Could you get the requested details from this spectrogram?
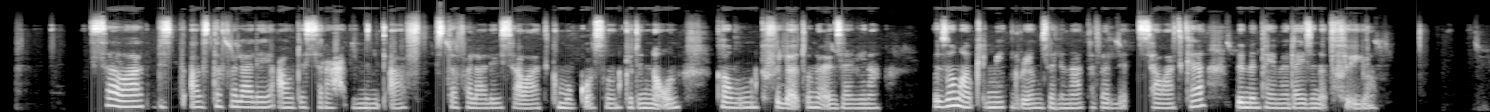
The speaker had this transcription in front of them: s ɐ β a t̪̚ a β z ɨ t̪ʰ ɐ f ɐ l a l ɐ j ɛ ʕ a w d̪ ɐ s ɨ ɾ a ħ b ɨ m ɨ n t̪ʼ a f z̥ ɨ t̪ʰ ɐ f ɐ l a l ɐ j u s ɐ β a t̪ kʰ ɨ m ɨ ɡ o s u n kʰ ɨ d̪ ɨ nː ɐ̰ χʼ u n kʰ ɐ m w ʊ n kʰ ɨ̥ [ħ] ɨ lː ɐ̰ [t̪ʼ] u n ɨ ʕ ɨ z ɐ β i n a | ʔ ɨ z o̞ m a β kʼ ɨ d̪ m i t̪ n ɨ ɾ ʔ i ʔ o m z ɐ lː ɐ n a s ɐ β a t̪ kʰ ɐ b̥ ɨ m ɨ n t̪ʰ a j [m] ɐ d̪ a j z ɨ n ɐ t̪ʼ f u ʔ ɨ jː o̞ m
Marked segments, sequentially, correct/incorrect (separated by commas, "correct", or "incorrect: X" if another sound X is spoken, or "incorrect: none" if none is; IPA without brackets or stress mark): incorrect: f, correct, correct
